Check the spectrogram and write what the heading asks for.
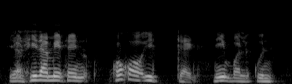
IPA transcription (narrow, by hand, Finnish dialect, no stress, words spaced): jɑ sitæ mie tein koko ikːæin nʲim b̥ɑljŏ kuin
